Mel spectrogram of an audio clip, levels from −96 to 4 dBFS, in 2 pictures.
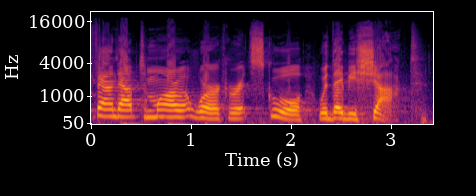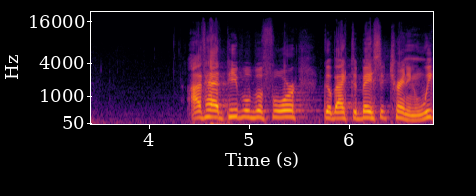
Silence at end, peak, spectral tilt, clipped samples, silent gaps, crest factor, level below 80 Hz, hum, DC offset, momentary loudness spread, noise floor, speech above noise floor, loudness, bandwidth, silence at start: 0 s; -8 dBFS; -5.5 dB/octave; under 0.1%; none; 14 dB; -56 dBFS; none; under 0.1%; 7 LU; -64 dBFS; 44 dB; -21 LUFS; 14.5 kHz; 0.05 s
